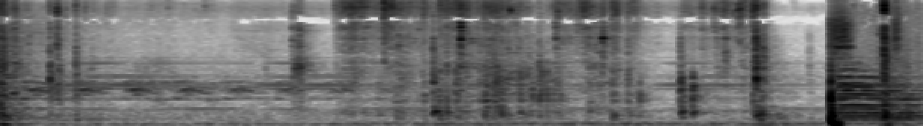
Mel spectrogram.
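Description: Scattered light clicks and rattles as the metal kettle of a kettle-style popcorn machine is tipped by its handle to dump the popped corn. Background music with a strong drum beat comes in loud near the end.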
